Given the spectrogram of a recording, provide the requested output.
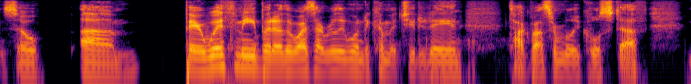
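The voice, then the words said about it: Congested voice, cracking like puberty. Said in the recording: “My voice sounds a little bit different today ... fighting a little bit of allergy stuff ... if it sounds like I am going through a very hard round of puberty ... my throat's not hurting. My voice just sounds a little bit different.”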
